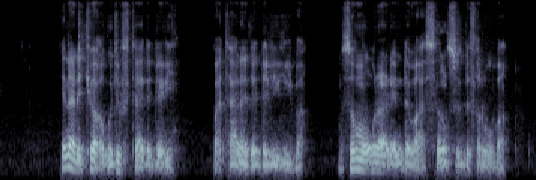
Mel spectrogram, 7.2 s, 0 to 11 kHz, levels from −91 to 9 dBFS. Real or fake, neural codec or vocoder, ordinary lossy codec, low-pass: fake; vocoder, 22.05 kHz, 80 mel bands, HiFi-GAN; none; none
